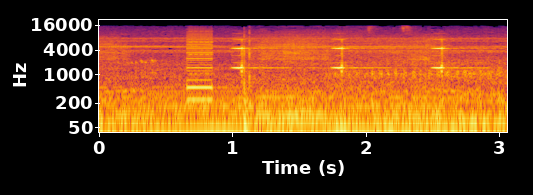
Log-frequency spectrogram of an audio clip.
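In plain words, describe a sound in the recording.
A short chime rings out three times.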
